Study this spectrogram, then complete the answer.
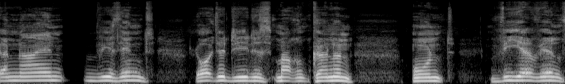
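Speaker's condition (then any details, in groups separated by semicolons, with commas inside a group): Down syndrome; trisomy 21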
